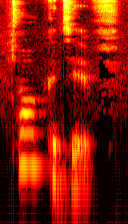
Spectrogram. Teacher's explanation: the syllable with the strongest sound is the first one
